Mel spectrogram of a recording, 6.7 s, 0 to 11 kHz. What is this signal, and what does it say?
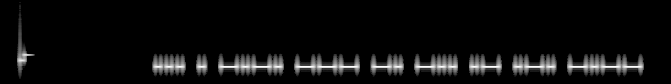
Morse code, heard as a keyed tone, about 22 wpm, 700 Hz. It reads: SECONDARY
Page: Morse Code Ninja practice 22wpm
